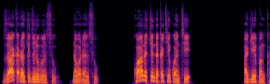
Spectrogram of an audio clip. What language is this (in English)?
Hausa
